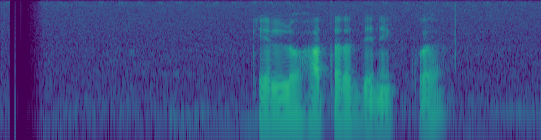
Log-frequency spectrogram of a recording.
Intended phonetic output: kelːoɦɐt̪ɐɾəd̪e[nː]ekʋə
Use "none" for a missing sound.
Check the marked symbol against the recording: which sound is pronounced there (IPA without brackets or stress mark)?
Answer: n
